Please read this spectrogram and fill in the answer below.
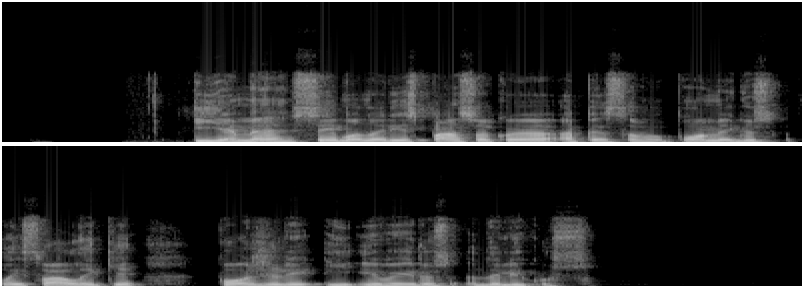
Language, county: Lithuanian, Telšiai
